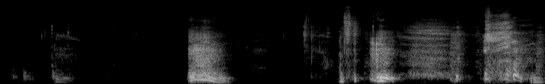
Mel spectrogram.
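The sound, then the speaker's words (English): Sips and gulps from a Coke come in a few short bursts, followed by breathy, throaty exhales and mouth noises, with no talking. “Let me get another sip off my Coke here.”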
